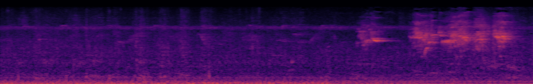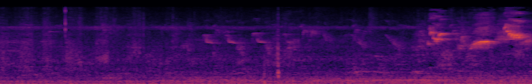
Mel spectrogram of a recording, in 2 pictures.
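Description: Small birds chirping in two short bouts, about four and a half seconds in and again near the end, over a steady low hum and a faint steady high whine.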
